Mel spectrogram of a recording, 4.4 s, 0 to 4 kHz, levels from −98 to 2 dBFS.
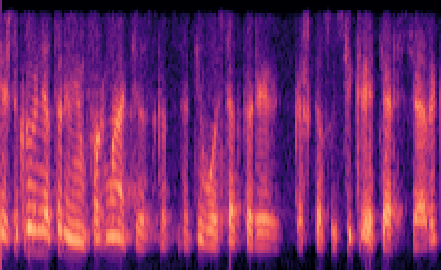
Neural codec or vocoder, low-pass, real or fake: none; 3.6 kHz; real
